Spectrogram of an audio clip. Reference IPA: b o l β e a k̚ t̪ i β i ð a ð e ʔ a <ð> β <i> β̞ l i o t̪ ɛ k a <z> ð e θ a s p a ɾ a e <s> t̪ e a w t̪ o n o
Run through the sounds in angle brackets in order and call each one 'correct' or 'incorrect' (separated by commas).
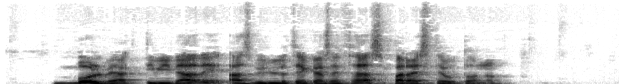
incorrect, correct, correct, correct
